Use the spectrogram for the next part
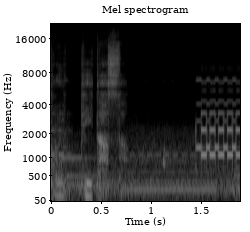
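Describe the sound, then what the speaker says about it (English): A telephone rings in the Famicom Detective Club video game, an electronic ringing tone entering in the last half second after a short stretch of game sounds and talking. "Wait, the phone's ringing."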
